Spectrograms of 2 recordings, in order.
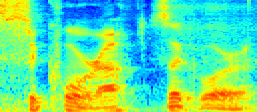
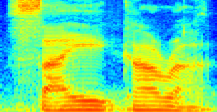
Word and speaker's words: Seykora: I've heard it pronounced so many poor ways. Seykora. Yeah. Seykora.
